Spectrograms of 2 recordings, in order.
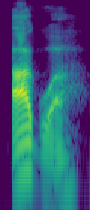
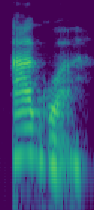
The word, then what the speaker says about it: agua: cambiar, Then we have ua, pronounced like the wa in wag. wag. Yeah. Cuando, Cuando, agua, agua, cuatro.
